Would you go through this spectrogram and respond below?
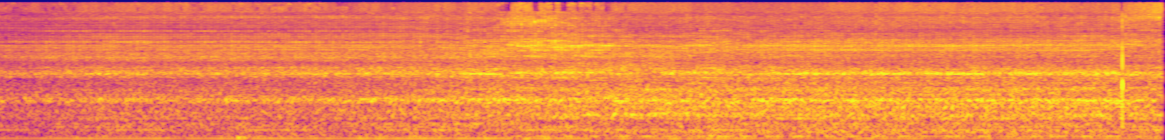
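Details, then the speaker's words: Window air conditioner compressor starting after sitting a while, low on refrigerant charge: steady low hum with rough, uneven rattle about four times a second; owner suspects a compressor lubrication issue. "Yeah, I think it's got a lubrication issue. That's what that sounds for. I'm pretty sure that is pointing to a lubrication issue. It really only does that when it's sitting for a while, which makes sense."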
